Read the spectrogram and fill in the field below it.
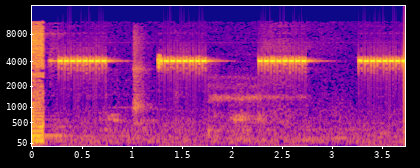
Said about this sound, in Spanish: Suena un despertador y una mano sale de entre las sábanas para apagarlo.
